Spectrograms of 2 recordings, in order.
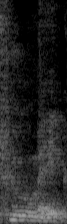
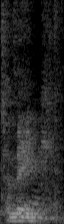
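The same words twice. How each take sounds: First: The word 'to' is said in full form. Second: The word 'to' is reduced and weak. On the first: The speaker calls it wrong. "I didn't say to make" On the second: The speaker calls it right. "I said to make"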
